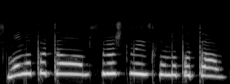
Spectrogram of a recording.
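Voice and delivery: high, wailing alarm cry; panicked yelling. A narrator's reading. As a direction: squeal the alarm in terror. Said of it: "зарепетував паць". (панічний вереск)

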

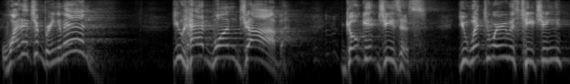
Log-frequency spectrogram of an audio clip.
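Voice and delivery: a touch of mock outrage; demanding priests. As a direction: scold the guards for coming back empty.

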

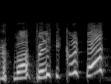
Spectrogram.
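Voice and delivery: giggling through no me voy a pelicular; laughing repeat. Real, not acted. Laughing at herself while telling the group, laughing repeat.

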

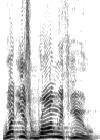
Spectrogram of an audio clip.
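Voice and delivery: loud, high, slow retold snarl. Dad snarling at his son at the trailer, loud slow snarl. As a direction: snap at the kid in frustration. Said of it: "I snarled at him".

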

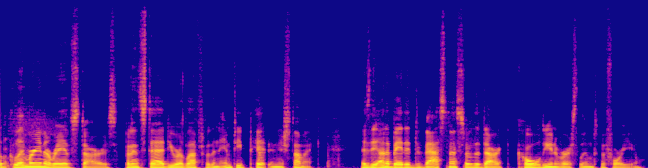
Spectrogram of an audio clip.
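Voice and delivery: measured storybook narration; narrator voice. Acted. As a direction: read it like a dark tale. Reads game scenario text.

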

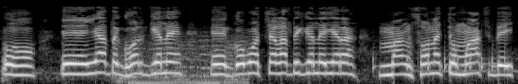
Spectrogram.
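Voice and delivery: put-on high, young kid's voice; child's voice. Little kid asking Bhola where they're going, in a high child's voice. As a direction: play a little kid calling after the big boys.

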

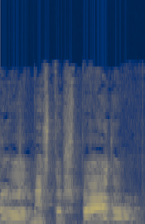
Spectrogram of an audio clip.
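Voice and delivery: put-on high-pitched Eastern European kid accent; little Eastern European child. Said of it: "giving him an Indian accent".

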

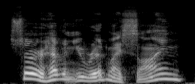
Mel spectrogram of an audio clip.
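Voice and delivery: high-pitched shouted question from a little mouse; mock shout. A narrator's reading. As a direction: challenge him in a high character voice. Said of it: "Doctor DeSoto shouted".

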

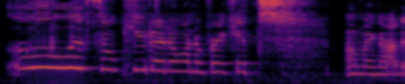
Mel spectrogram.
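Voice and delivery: ordinary delivery

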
